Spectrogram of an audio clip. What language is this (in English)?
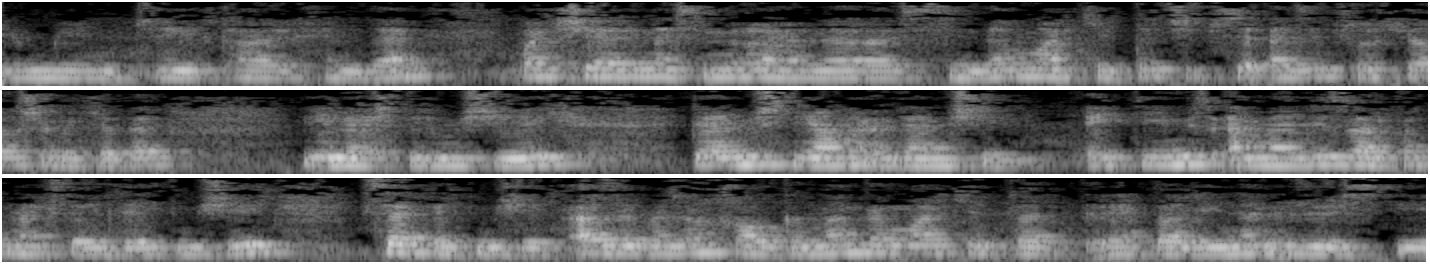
Turkish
